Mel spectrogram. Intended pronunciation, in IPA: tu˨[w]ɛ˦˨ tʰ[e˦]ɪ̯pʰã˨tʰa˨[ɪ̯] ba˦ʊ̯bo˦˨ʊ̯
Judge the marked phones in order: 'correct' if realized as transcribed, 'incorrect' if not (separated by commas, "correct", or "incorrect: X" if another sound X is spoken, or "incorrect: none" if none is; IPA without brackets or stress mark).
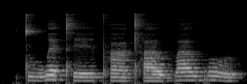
correct, incorrect: e˨, incorrect: ʊ̯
